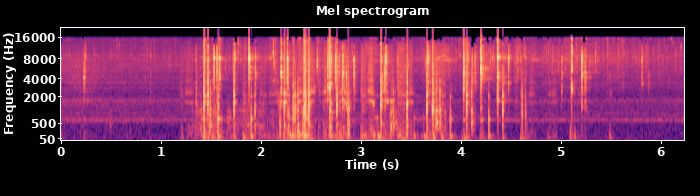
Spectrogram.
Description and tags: Glass of Ice Cold Soda
I made this noise by swishing my soda glass around. The ice in it made the clinking noise.
Noise, Glass, Soda, Clinking, Liquid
